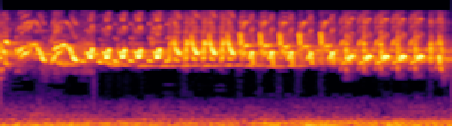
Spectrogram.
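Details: Captive hooded siskin song for warming up another bird: a dense, unbroken stream of very high, rapid twittering and buzzy warbled notes lasting three seconds, with no other sounds.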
